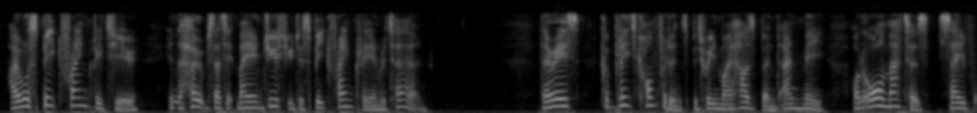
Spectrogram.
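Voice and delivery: high, urgent, imploring lady; a proud wife begging for the truth; pleading noblewoman. Acted.

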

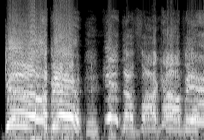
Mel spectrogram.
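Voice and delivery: high, loud panicked shouting; frantic shout from the burning hill; frantic yell. Retold or imitated. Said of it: "He's like".

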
